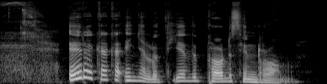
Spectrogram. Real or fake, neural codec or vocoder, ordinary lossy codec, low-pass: real; none; none; none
